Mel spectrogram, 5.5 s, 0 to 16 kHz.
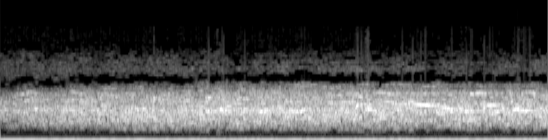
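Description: A crowd of around 40,000 at a night baseball game between the Dodgers and Milwaukee murmurs steadily, a dense, continuous wash of chatter with no single voice standing out and no pauses throughout.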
